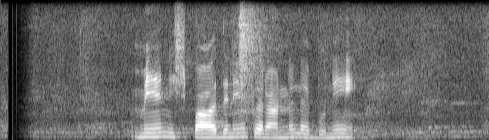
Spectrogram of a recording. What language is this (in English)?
Sinhala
